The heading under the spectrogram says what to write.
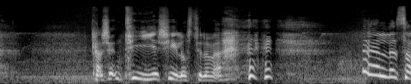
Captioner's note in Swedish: skratt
